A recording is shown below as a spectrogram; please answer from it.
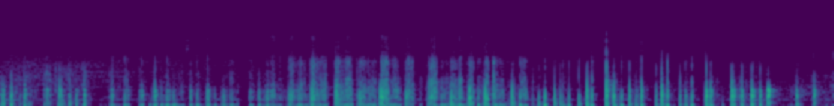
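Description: Long nails tap and scratch across the gilt-embossed cover of a medium red hardcover book, held closed in one hand. The result is a rapid, irregular run of dry, muffled taps with soft scratching between them. The sound is weighted toward low and middle tones, and each tap dies away instantly.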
